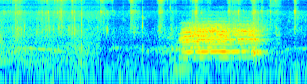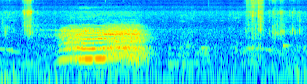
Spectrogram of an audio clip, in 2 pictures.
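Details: Tame cattle checked at Mangunsari giving two long, deep, strongly harmonic moos, each about one and a half to two seconds, separated by a short pause, with quiet background clicks and rustling between calls.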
